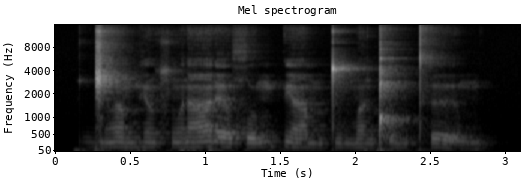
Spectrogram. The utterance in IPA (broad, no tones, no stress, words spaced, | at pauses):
ɡ͡ǁɐ̃ bʲɐ̃sʷɐ̃ɾã ɾɛχʷɘm pʲãmtʷɨm ɐ̃ǃʼɘmtʰɘm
